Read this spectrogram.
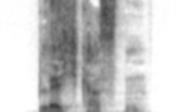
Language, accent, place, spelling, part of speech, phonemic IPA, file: German, Germany, Berlin, Blechkasten, noun, /ˈblɛçˌkastn̩/, De-Blechkasten.ogg
- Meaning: metal box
